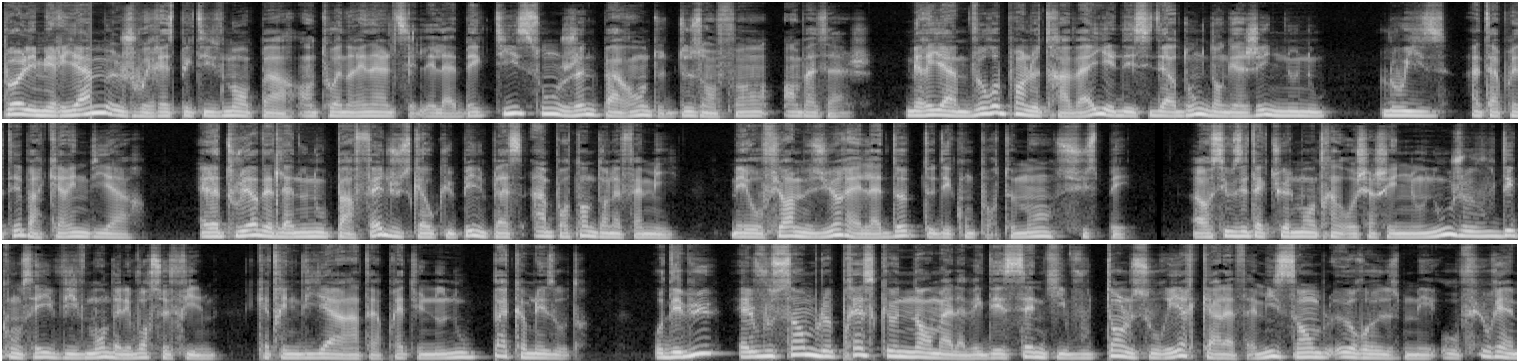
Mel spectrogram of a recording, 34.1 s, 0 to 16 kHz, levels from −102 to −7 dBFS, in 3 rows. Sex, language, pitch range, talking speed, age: male, French, 110-145 Hz, 205 wpm, 20-39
